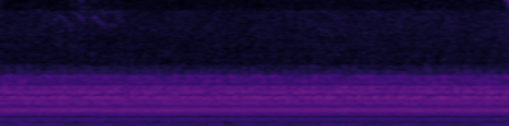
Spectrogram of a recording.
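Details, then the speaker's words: Electric guitar through a clean amp with no effects, strings untouched: a steady low buzzing hum with a bright edge, which disappears when the strings are touched; mains hum from unshielded guitar wiring. "jadi teman-teman bisa lihat dan dengarkan gitar Saya ini namanya adalah noise atau HAM gitu ya Nah Ton bisa dengarkan ada suara lain itu adalah HAM"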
